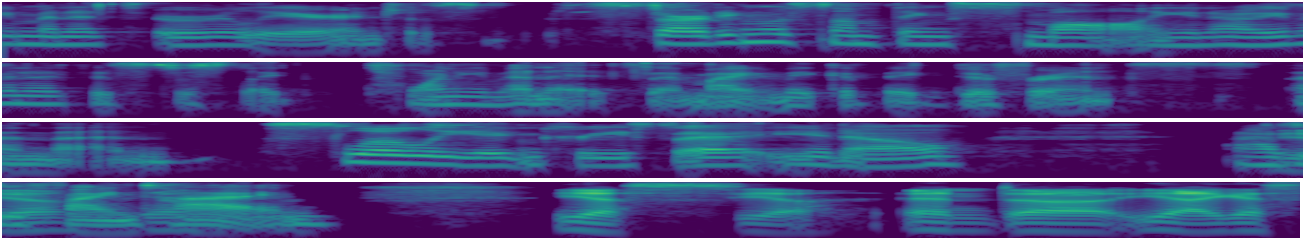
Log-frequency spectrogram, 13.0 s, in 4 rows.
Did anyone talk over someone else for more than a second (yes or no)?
no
